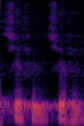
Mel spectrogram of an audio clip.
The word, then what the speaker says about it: ذو الکفل: بھی اسی سے ہے۔ وہ مقامی لہجے میں چفل کہتے ہیں۔ ذو الکفل یعنی نصیب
